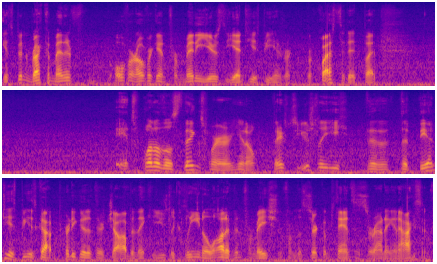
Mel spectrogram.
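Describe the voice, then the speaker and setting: A man's voice: on the low side, animated, quick pace, bright, forceful tone, a little hiss or hum, rough recording. A man with a strained, tiring voice, a pilot streaming a livestream and explaining things at length with firm opinions. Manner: explanatory, opinionated, talks in long running thoughts. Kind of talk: casual livestream commentary.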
